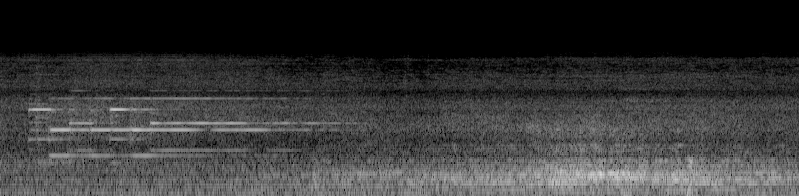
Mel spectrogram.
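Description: A tram rolls past close by, rumbling loudly.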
